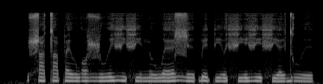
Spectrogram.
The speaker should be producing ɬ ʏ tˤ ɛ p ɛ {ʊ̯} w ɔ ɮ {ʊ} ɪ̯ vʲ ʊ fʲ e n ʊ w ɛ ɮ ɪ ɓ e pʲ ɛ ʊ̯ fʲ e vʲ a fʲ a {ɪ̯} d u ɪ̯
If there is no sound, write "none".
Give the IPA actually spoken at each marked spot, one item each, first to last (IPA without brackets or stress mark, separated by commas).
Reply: ʊ̯, u, ɪ̯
